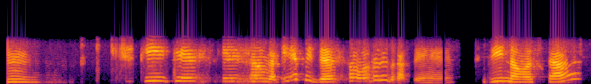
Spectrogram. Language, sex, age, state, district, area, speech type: Hindi, female, 60+, Uttar Pradesh, Hardoi, rural, conversation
